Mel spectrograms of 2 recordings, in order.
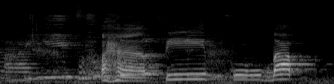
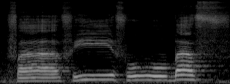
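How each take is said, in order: First: The consonants are voiced, with no escaping air. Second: The consonants are breathy, with air escaping. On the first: The speaker calls it wrong. "Tapi bisa dibaca jadi jahar ya, terutama sama orang Jawa Barat" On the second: The speaker calls it right. "Nah itu jelas hamesnya ya. Hames teh keluar udara ya, keluar angin"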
